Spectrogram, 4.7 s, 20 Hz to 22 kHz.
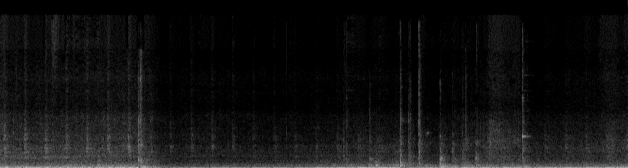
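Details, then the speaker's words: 1984 Chevy Caprice wagon, 305 V8, 700R4, about 121,000 original miles: steady low idle with a light uneven tick on top; owner suspects a bad exhaust manifold gasket or cracked manifold, not confirmed. "we either got a bad gasket on this side or a crack manifold that's pretty common"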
